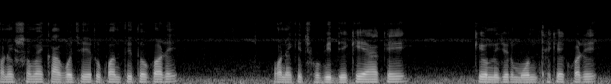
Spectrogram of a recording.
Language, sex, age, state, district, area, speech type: Bengali, male, 45-60, West Bengal, Birbhum, urban, spontaneous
